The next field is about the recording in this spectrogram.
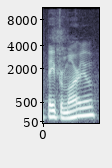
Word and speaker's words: Paper Mario: Pepper Mario? – Bijna niet, uitge bijna niet uitgesproken, Paper Mario.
